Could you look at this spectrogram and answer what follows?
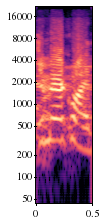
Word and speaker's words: Jamiroquai: Jamiroquai.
